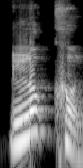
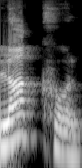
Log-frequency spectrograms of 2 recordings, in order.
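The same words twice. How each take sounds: First: লক্ষণ as lokkhon, round o; closed o vowel. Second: লক্ষণ as lawkkhon, open first vowel. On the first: Teacher contrasting two spellings, lokkhon with closed o. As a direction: say লক্ষণ starting with lo, no nasal. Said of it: "এটা কিন্তু আমার উচ্চারণ হবে". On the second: Teacher contrasting the m-conjunct spelling, open lawkkhon. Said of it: "উচ্চারণ হবে কিন্তু". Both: Shown as a demonstration.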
